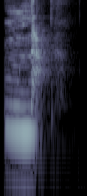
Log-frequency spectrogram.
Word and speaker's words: Mnak: Lo voy a pronunciar como yo lo imagino. Nac. M-N-A-K T, MNAC. – Entonces. Ah, pero en España se pronuncia las letras tal cual. NAC.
